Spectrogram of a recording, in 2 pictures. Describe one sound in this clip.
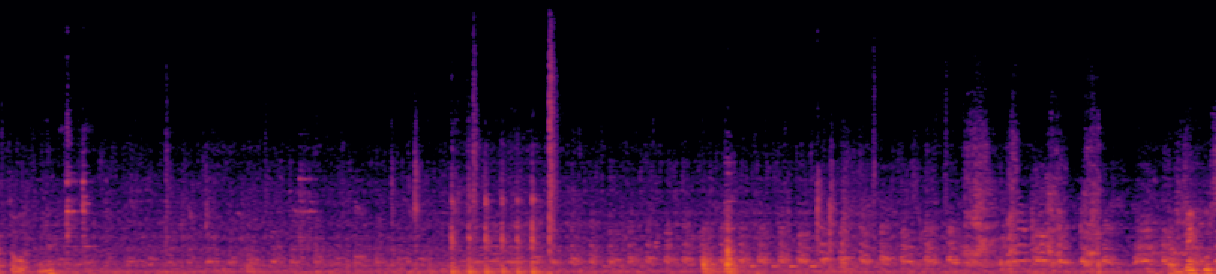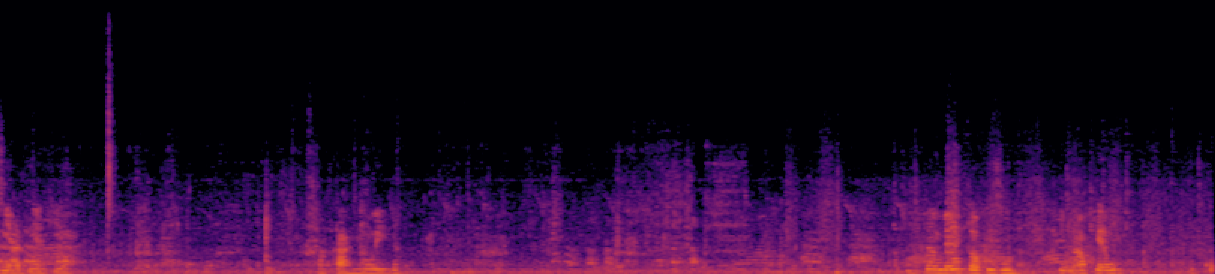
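A spoon scrapes and clinks against a pot.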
